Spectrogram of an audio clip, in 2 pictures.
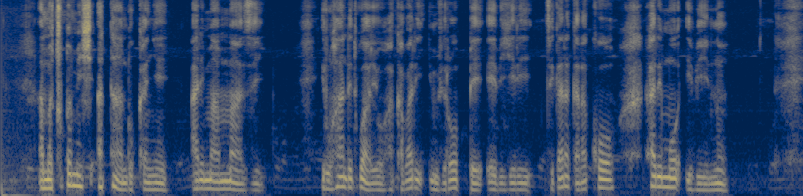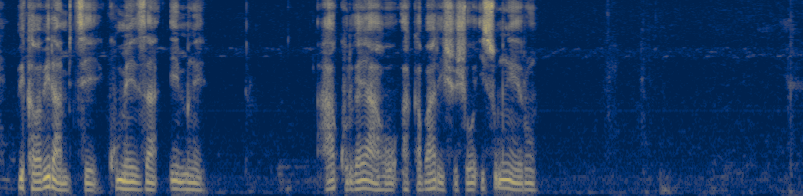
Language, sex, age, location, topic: Kinyarwanda, male, 18-24, Kigali, finance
